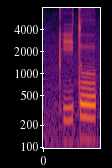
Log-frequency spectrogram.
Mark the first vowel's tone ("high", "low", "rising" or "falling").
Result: low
